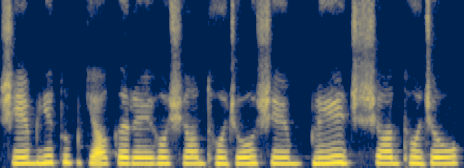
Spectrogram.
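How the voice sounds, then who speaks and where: A protective older sister, soft and soothing, as a woman narrator reads her. High and mellow, with little rise and fall. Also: little pitch movement, normal speed. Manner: soothing, pleading.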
